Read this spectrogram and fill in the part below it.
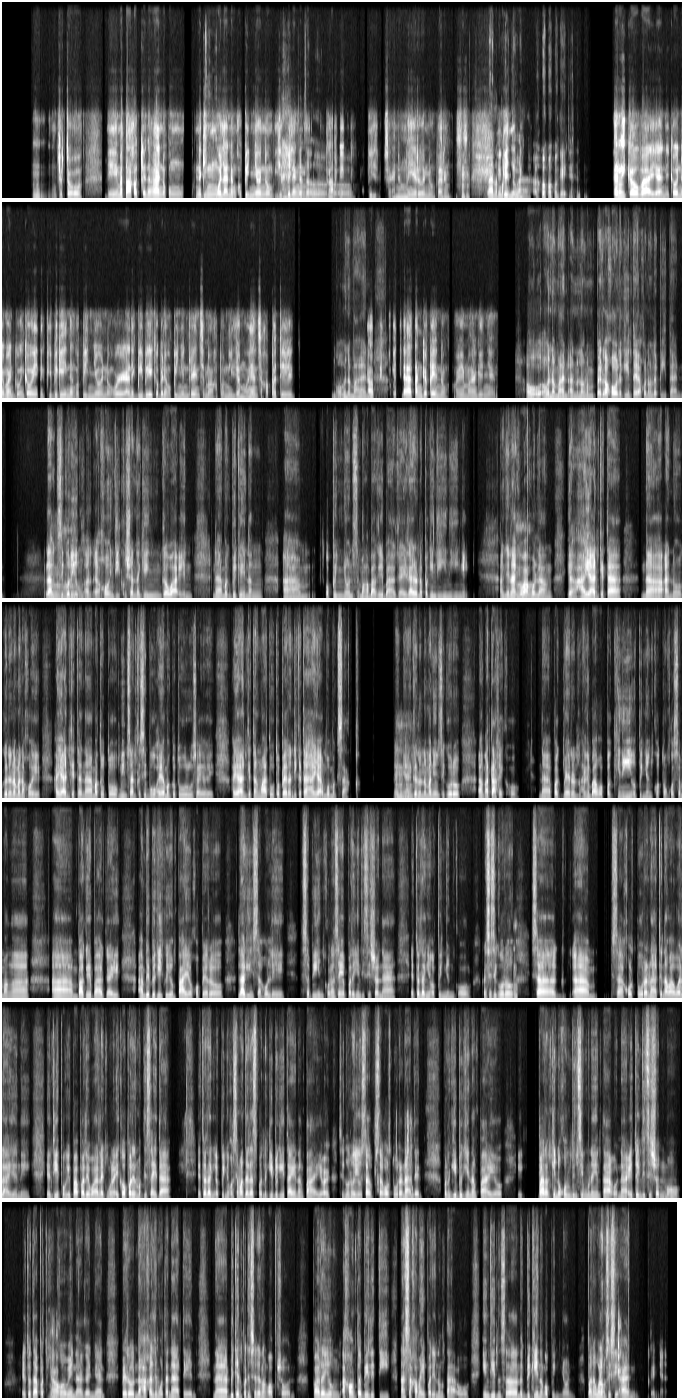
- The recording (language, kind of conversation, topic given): Filipino, podcast, Paano mo tinitimbang ang opinyon ng pamilya laban sa sarili mong gusto?
- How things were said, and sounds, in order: gasp; chuckle; gasp; laughing while speaking: "Totoo, oo"; unintelligible speech; laughing while speaking: "Wala ng paki 'to ah, oo, ganyan"; chuckle; unintelligible speech; "na" said as "ng"; gasp; gasp; gasp; gasp; unintelligible speech; in English: "accountability"; unintelligible speech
